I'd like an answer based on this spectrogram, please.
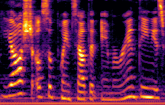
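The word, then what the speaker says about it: Amaranthine: also points out that a Moran theme is pronounced more like a more in theme Josh then goes on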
